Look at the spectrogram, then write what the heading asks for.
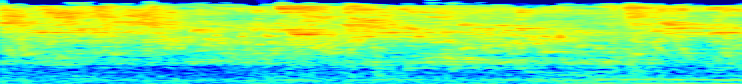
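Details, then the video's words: Budgerigars chattering, a sound played to stimulate mating: a dense, continuous wash of high warbling chirps and scratchy squawks, many birds overlapping with no pauses, over a faint low hum. "صوت تحفيز البادجي على التزاوج"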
